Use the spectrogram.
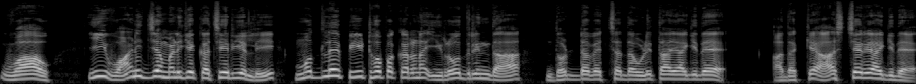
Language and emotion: Kannada, surprised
